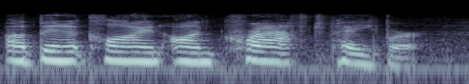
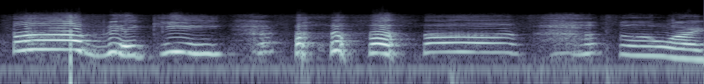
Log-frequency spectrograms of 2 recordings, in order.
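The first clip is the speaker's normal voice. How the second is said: laughing; 10 semitones higher, 6 dB louder than usual. Real, not acted. Laughing at a comment.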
